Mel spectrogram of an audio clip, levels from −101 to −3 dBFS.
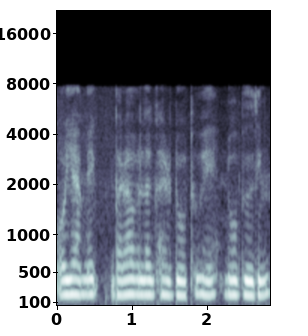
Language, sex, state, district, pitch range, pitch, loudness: Hindi, female, Arunachal Pradesh, Longding, 190-200 Hz, 195 Hz, -14 LUFS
